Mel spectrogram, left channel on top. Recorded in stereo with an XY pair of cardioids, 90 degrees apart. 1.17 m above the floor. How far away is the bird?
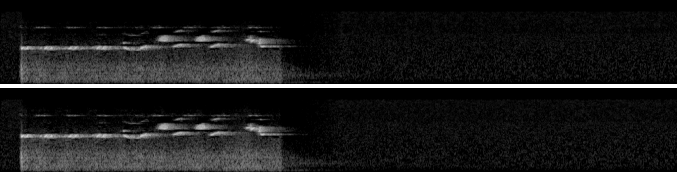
About 0.6 m.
